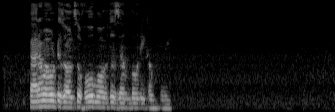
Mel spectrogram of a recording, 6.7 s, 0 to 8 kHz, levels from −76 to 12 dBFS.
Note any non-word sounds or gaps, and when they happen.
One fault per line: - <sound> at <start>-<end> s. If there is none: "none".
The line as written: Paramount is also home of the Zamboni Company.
none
